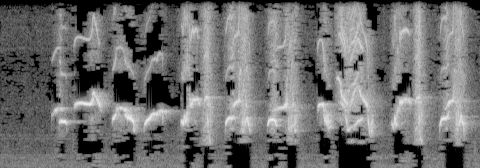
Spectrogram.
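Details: Oriental magpie-robin singing in a garden: a loud, melodious run of varied whistled phrases, sliding and warbling, delivered in quick bursts about twice a second after a short silence, with nothing else audible.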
